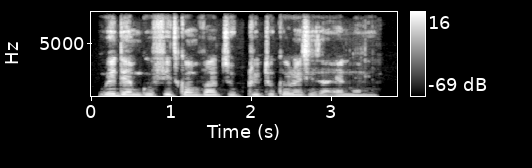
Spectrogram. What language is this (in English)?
Nigerian Pidgin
